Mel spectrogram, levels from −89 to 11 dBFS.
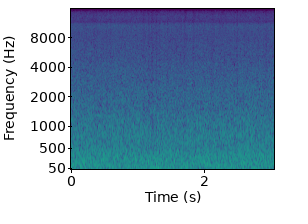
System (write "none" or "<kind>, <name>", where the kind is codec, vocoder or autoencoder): none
